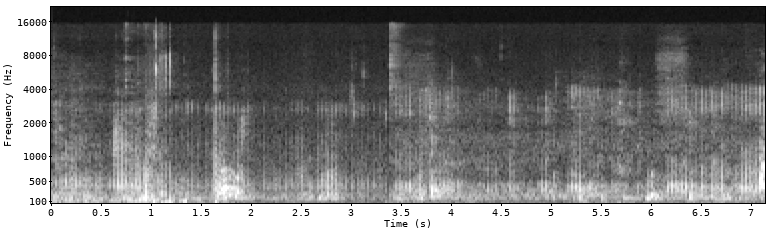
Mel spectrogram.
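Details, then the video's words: Indoor cattery recording of a British Shorthair mother cat with two young golden kittens resting: a steady, low, rumbling purr runs throughout, with faint handling rustles over it. "The Relaxing Sounds of Young Kittens and Mother Cat"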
